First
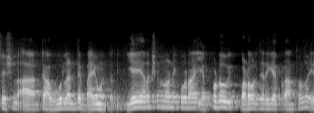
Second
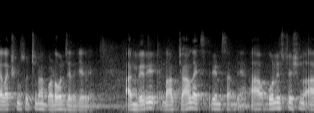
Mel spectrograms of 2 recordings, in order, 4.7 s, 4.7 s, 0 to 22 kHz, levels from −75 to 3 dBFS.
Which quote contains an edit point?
first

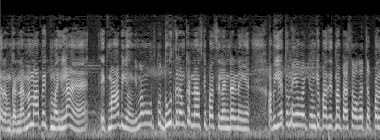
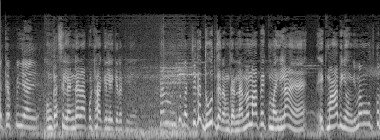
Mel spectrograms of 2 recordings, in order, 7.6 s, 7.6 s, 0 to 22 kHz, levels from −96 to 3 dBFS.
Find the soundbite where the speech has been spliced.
second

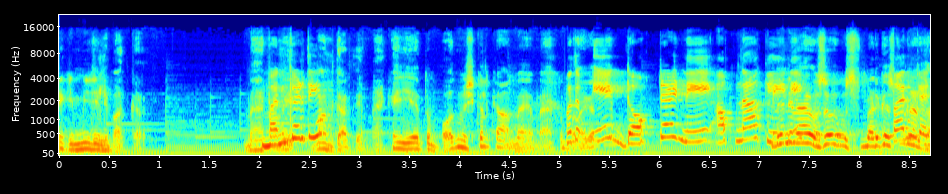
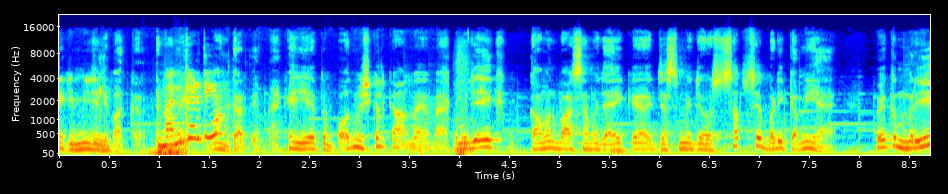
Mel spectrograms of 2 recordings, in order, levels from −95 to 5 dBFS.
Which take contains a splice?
second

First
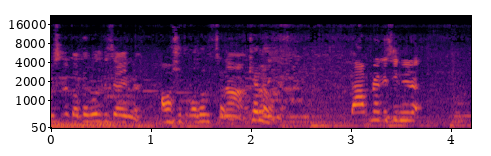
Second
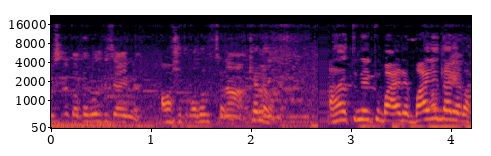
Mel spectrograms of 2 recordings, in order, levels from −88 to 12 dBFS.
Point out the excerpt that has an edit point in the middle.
second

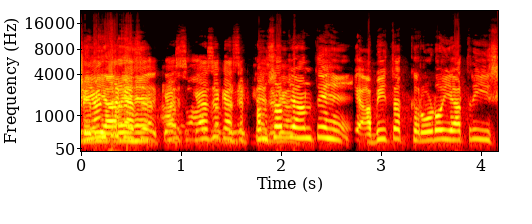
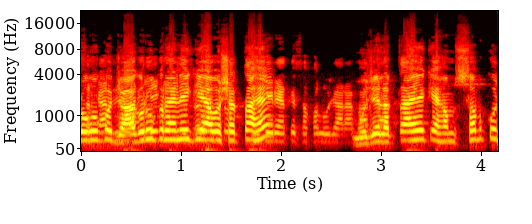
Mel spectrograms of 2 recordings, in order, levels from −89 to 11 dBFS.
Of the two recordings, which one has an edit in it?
first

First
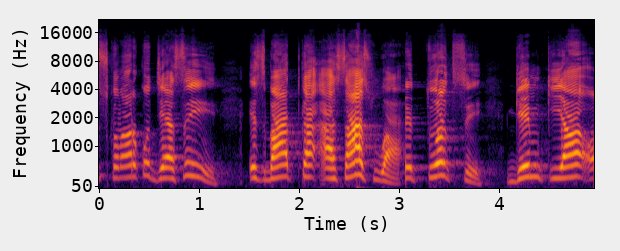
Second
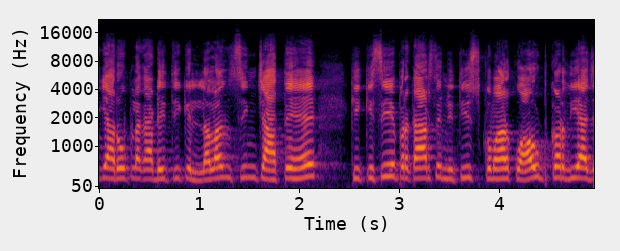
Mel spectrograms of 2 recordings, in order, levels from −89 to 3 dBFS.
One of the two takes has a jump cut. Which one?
first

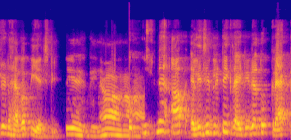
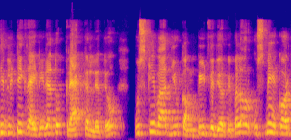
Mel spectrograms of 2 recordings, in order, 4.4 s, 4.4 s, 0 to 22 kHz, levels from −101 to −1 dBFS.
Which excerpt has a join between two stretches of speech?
first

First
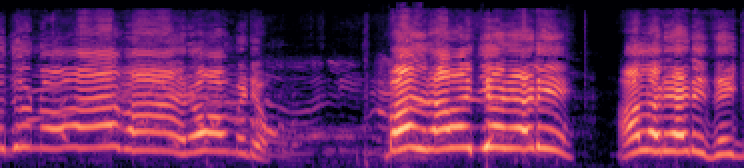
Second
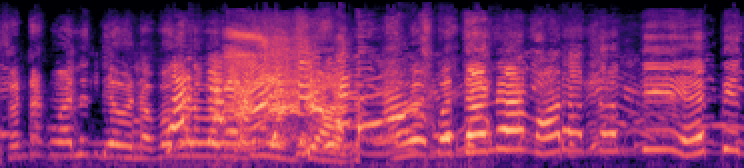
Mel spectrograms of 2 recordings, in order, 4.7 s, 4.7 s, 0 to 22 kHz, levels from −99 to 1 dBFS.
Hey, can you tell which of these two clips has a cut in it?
second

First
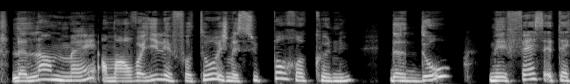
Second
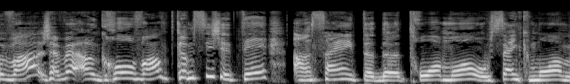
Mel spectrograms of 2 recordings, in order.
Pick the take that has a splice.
first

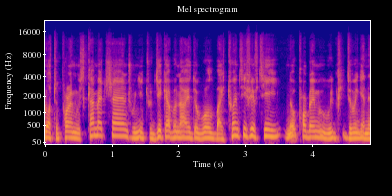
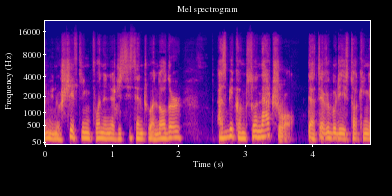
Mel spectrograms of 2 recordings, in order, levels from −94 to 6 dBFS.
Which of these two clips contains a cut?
second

